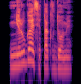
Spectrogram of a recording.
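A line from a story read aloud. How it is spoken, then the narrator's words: Stern warning. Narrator (Russian): строго пригрозил пальцем отец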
